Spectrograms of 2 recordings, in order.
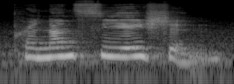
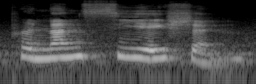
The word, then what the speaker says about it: pronunciation: and a lot of Japanese people have difficulty saying words that end in t i o n right so a lot of students say Shon Shon they make that o sound but for pronunciation and any word almost that ends in t i o n we actually pronounce it as Shin Shin so you can see my mouth is not opening like an o sound pronunciation pronunciation okay that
